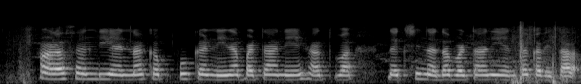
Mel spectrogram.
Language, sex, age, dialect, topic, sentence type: Kannada, female, 18-24, Dharwad Kannada, agriculture, statement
